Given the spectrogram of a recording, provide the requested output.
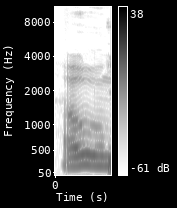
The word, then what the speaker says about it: Oumuamua: Oumuamua.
